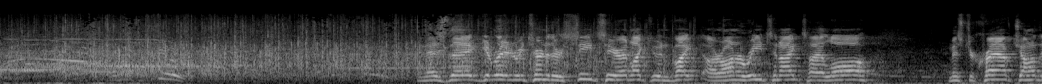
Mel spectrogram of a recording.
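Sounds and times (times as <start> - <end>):
audience applause: 0.0 - 7.6
speech: 1.7 - 2.0, 4.2 - 8.9, 9.5 - 10.4.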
